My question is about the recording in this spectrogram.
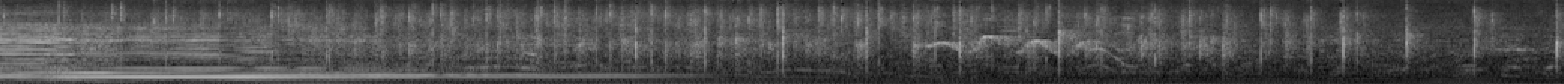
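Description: The band's last chord rings out and fades over the first few seconds. Scattered clapping and a few calls from a small audience follow.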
